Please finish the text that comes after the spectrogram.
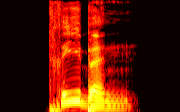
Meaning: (proper noun) a municipality of Styria, Austria; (noun) dative plural of Trieb
- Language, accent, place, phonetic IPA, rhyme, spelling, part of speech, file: German, Germany, Berlin, [ˈtʁiːbn̩], -iːbn̩, Trieben, noun, De-Trieben.ogg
